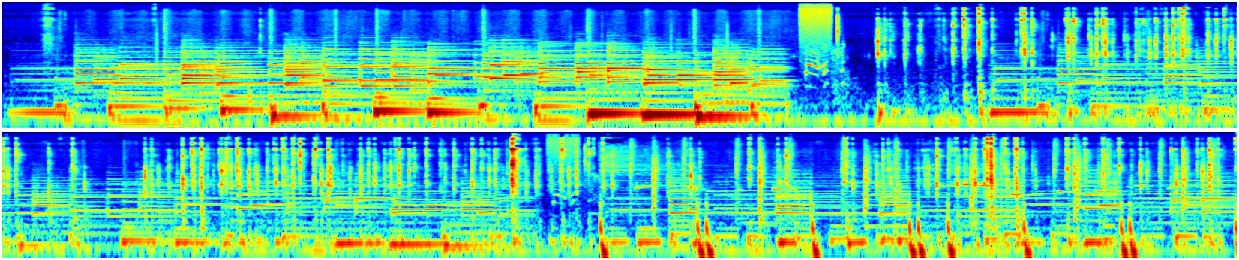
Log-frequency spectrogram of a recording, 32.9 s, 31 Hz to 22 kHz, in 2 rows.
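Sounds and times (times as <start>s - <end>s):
background music: 0.0s - 11.0s, 13.2s - 32.9s
mechanical keyboard typing: 11.6s - 17.6s, 18.4s - 24.6s, 25.5s - 32.9s.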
